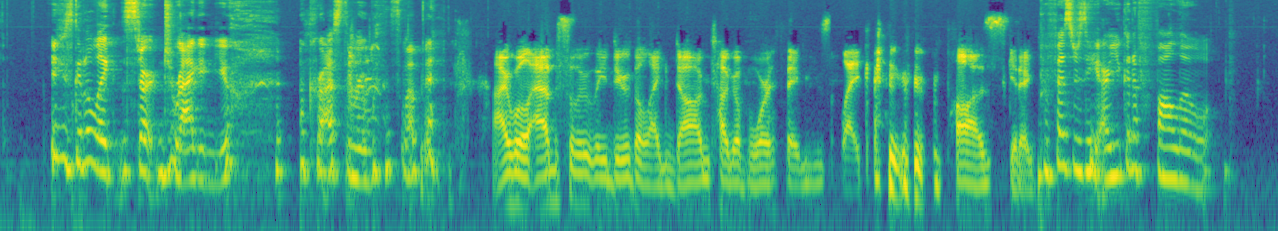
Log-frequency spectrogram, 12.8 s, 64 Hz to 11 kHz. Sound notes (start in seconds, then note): 3.0 chuckles; 7.9 laughing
